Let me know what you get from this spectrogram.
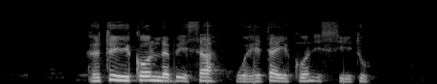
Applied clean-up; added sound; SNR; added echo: none; none; none; none.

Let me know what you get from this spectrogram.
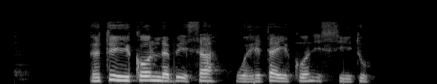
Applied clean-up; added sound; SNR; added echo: neural mask model DeepFilterNet 3.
